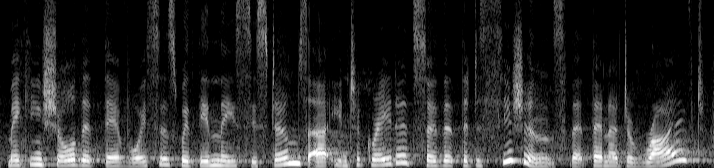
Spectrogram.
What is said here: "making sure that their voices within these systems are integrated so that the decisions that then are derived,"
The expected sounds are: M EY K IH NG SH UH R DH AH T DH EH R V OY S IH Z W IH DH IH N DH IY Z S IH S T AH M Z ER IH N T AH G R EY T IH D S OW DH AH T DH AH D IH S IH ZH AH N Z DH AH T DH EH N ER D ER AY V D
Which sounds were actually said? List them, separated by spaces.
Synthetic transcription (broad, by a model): M EY K IH NG SH UH R DH AH T DH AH R V OY S IH Z W IH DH IH N DH IY Z S IH S T AH M Z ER IH N T AH G R EY T IH D S OW DH AH T DH AH D IH S IH ZH AH N Z DH AH T DH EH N ER D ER AY V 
